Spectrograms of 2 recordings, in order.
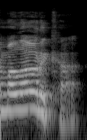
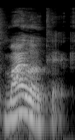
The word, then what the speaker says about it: Milotic: melodica i didn't say a melodica no melodic the pokemon no that's milotic oh my god so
